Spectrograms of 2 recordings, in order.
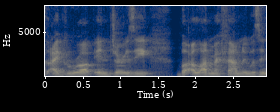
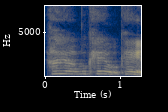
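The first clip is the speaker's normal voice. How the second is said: put-on little girl; 9 semitones higher, faster than usual. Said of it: "I was like".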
